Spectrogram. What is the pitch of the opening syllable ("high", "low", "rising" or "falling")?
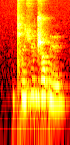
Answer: low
